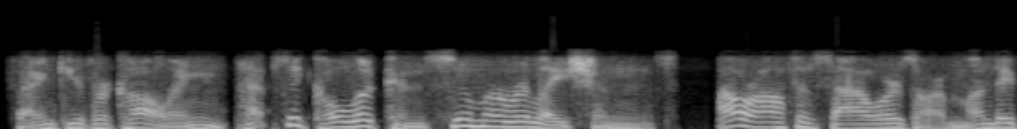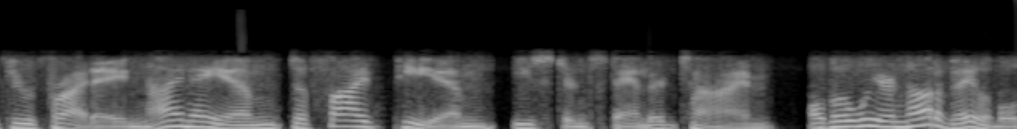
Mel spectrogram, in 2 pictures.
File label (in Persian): نمونه متن ivr برای ساعات غیر کاری; شرکت پپسی کولا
